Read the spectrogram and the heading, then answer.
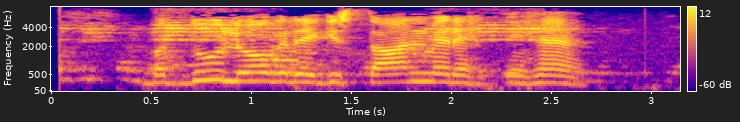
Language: Urdu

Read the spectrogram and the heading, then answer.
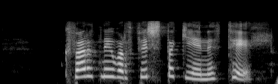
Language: Icelandic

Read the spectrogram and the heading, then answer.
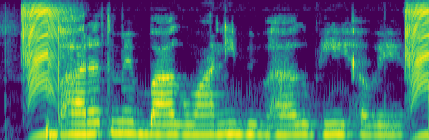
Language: Bhojpuri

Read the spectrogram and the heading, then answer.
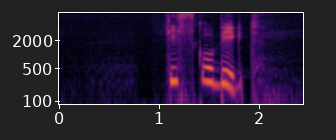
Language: Norwegian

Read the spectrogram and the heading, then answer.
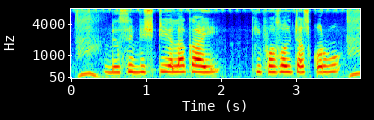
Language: Bangla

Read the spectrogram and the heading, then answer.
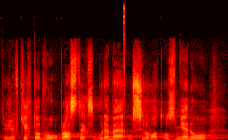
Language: Czech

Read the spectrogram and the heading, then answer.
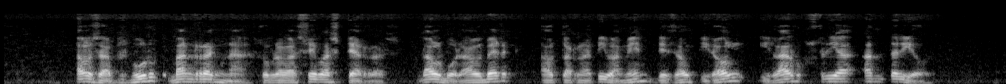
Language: Catalan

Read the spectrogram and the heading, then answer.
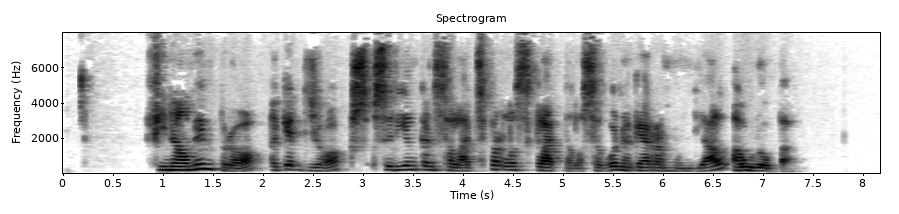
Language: Catalan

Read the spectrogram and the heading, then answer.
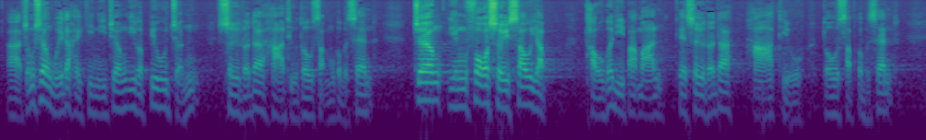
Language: Cantonese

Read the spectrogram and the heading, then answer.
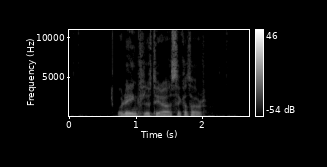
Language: Swedish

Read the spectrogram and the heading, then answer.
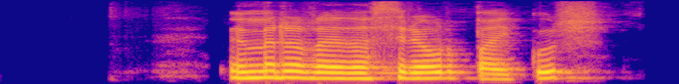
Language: Icelandic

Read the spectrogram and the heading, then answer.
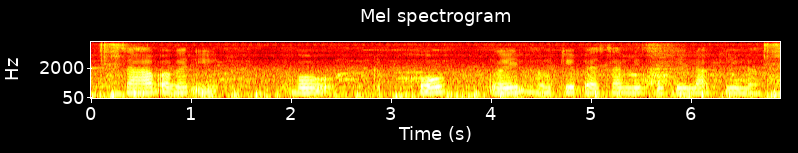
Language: Bhojpuri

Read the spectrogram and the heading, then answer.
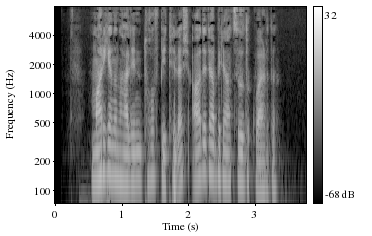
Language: Turkish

